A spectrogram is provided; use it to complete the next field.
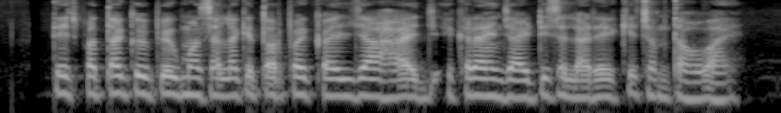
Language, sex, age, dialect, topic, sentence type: Magahi, male, 18-24, Western, agriculture, statement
